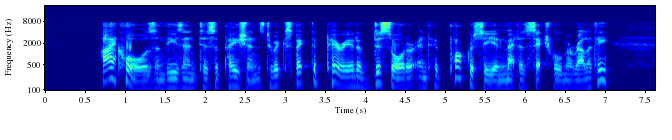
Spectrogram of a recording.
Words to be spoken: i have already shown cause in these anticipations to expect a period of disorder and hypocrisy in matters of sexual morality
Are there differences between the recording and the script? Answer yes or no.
yes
